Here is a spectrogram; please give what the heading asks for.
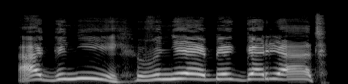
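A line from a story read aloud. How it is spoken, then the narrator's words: Toothless, miserable mumble. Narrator (Russian): прошамкала несчастная Калич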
